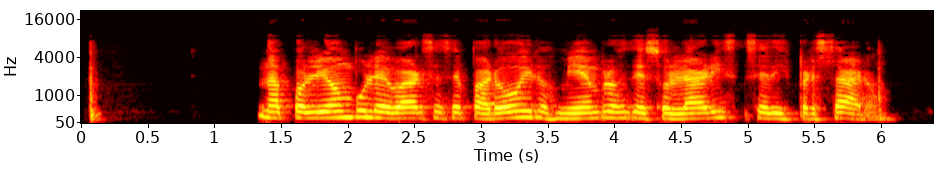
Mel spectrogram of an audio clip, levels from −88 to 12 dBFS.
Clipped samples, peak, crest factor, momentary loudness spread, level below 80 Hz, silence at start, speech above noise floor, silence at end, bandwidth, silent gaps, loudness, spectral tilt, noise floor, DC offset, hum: under 0.1%; -2 dBFS; 14 dB; 8 LU; -58 dBFS; 0.05 s; 61 dB; 0.3 s; 9.4 kHz; none; -14 LUFS; -4.5 dB/octave; -74 dBFS; under 0.1%; none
